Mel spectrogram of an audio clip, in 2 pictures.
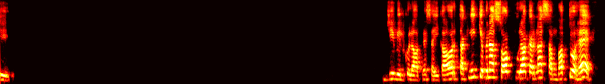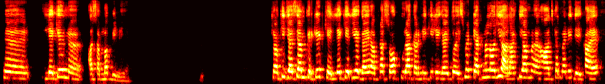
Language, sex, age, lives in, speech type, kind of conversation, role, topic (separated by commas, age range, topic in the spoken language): Hindi, male, 35-39, India, conversation, unstructured, none, क्या आप तकनीक के बिना अपने शौक पूरे कर सकते हैं?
